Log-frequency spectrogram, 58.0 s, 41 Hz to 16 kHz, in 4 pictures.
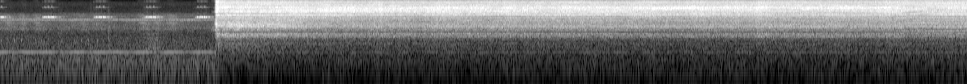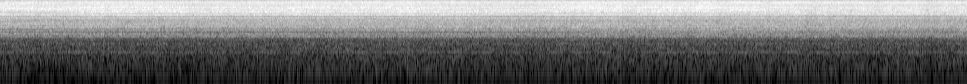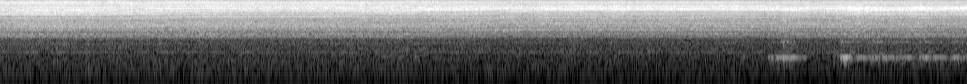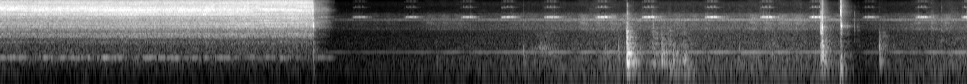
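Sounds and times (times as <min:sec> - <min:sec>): air-powered evacuator hissing: 0:03.2 - 0:48.5.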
